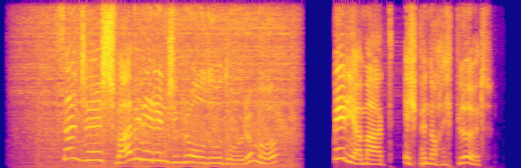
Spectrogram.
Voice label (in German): Funkspot; Media Markt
